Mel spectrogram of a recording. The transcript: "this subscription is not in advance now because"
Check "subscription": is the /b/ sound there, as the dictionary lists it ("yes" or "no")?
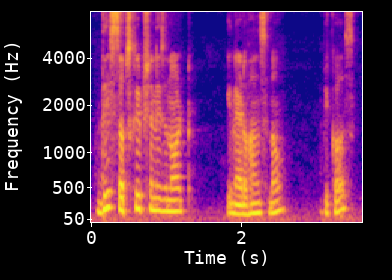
yes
